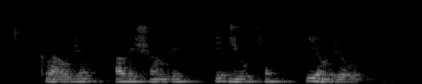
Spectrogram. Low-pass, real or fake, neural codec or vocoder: 9.9 kHz; real; none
